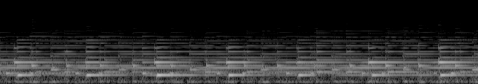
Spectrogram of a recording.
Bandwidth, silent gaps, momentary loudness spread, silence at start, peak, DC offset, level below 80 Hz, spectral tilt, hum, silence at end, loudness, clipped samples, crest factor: 6.8 kHz; none; 7 LU; 0 s; -12 dBFS; under 0.1%; -66 dBFS; -6.5 dB/octave; none; 0 s; -29 LUFS; under 0.1%; 16 dB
